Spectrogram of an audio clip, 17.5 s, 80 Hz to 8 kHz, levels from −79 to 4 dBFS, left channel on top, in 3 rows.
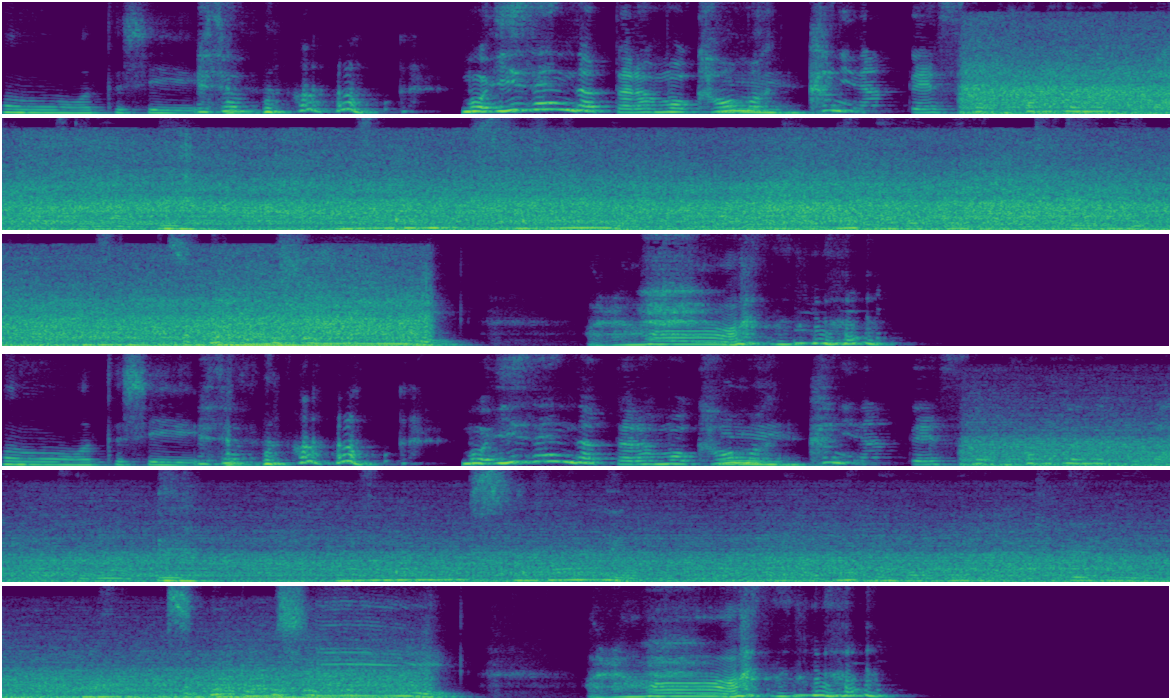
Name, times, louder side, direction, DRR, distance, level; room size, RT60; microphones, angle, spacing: voice 1, 0.0-2.1 3.6-4.0 6.6-6.9 7.5-9.0 10.1-10.3 12.1-14.0 14.6-16.1, right 1 dB, 25° right, 0.9 m, -22 dB
voice 2, 2.3-6.6 7.7-9.1 9.7-13.5 14.9-15.3 15.6-16.1, left 2 dB, 75° left, 1.8 m, -24 dB
sound 1, 4.8-13.8, left 6 dB, 55° left, 0.5 m, -19 dB
11.5 x 4.6 x 5.7 m
head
